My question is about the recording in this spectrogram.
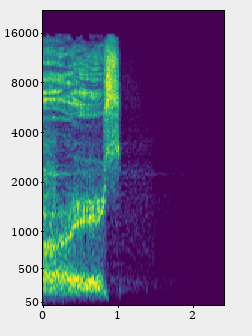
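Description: The final moment of a grindcore song: a drawn-out guttural vocal growl over the last ringing of the band, stopping sharply just under a second in, then silence between tracks.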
